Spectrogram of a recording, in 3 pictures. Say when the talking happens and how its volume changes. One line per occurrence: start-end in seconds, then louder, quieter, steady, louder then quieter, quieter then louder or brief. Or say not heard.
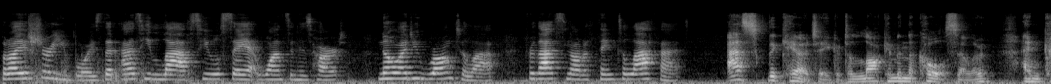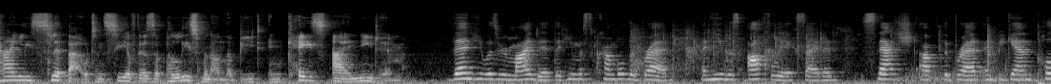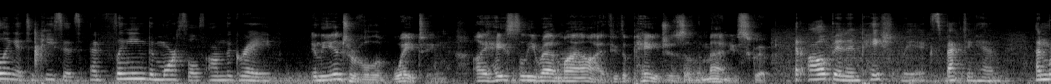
0.0-31.5 steady.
